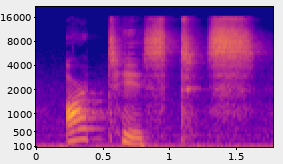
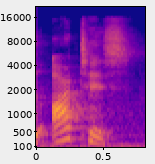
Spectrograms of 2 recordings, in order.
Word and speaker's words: artists: Vậy bạn sẽ đọc nó là " artist-sts," đúng không? Ở đó. Nhưng không, trong trường hợp này, từ "artists" sẽ được đọc như thể âm "ts" bị lược bỏ hoàn toàn.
